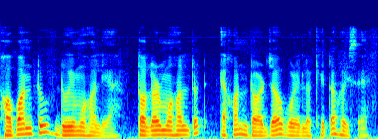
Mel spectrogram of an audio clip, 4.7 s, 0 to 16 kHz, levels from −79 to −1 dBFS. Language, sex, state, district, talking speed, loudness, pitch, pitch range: Assamese, male, Assam, Kamrup Metropolitan, 100 wpm, -19 LUFS, 115 Hz, 100-130 Hz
